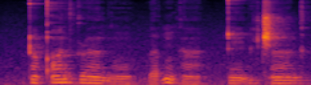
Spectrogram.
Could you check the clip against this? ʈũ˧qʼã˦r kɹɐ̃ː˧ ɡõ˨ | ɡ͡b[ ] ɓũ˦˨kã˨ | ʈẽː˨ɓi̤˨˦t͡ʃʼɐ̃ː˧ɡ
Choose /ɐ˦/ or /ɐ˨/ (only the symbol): ɐ˨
